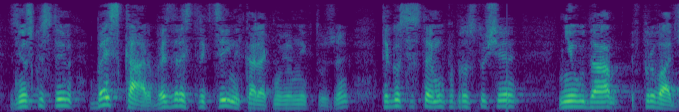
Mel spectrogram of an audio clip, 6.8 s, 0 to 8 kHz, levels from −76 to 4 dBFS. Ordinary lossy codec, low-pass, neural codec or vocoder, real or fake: none; 7.2 kHz; none; real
